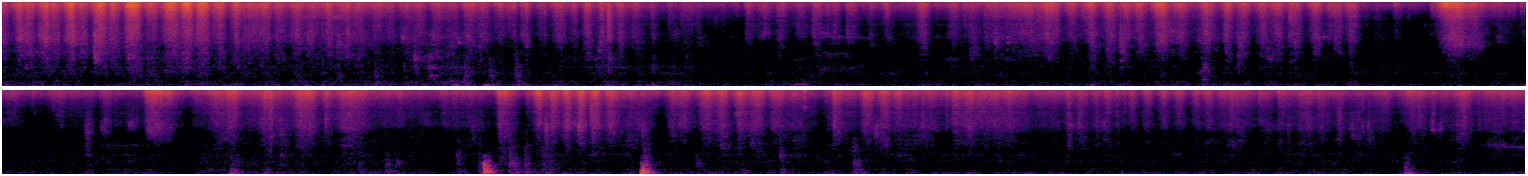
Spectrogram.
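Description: Faint, steady rubbing and scrubbing of hands working shampoo lather through a wet Maltese–Yorkshire terrier puppy's coat. Three brief knocks come a little past the middle.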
